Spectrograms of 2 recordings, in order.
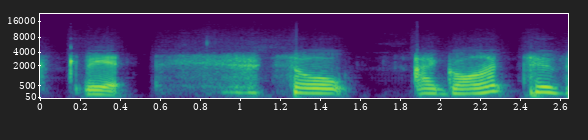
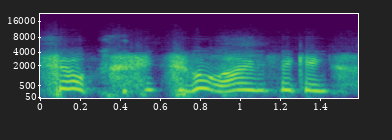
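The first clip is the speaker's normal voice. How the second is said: normal talking voice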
